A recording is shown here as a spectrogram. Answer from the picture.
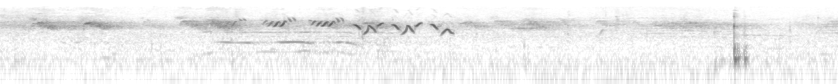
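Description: Small birds squabbling: two quick clusters of sharp, high chirps, followed by a single short knock near the end.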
